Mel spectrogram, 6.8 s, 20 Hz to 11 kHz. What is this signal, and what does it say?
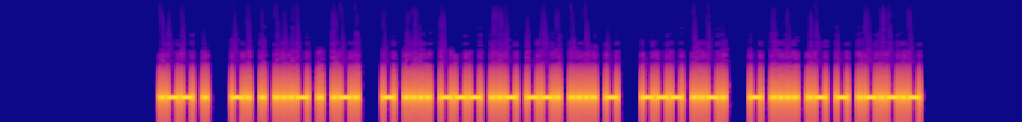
Morse code, heard as a keyed tone, about 48 wpm, 700 Hz. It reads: WE NEVER THOUGHT OF THAT.
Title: Sentences from Top 300 Words 50wpm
